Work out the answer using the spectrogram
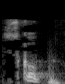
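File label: "scope", Nigerian Pidgin, male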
